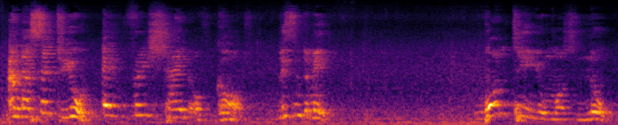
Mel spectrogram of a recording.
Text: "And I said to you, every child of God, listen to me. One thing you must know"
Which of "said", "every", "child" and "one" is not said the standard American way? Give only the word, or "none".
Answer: child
